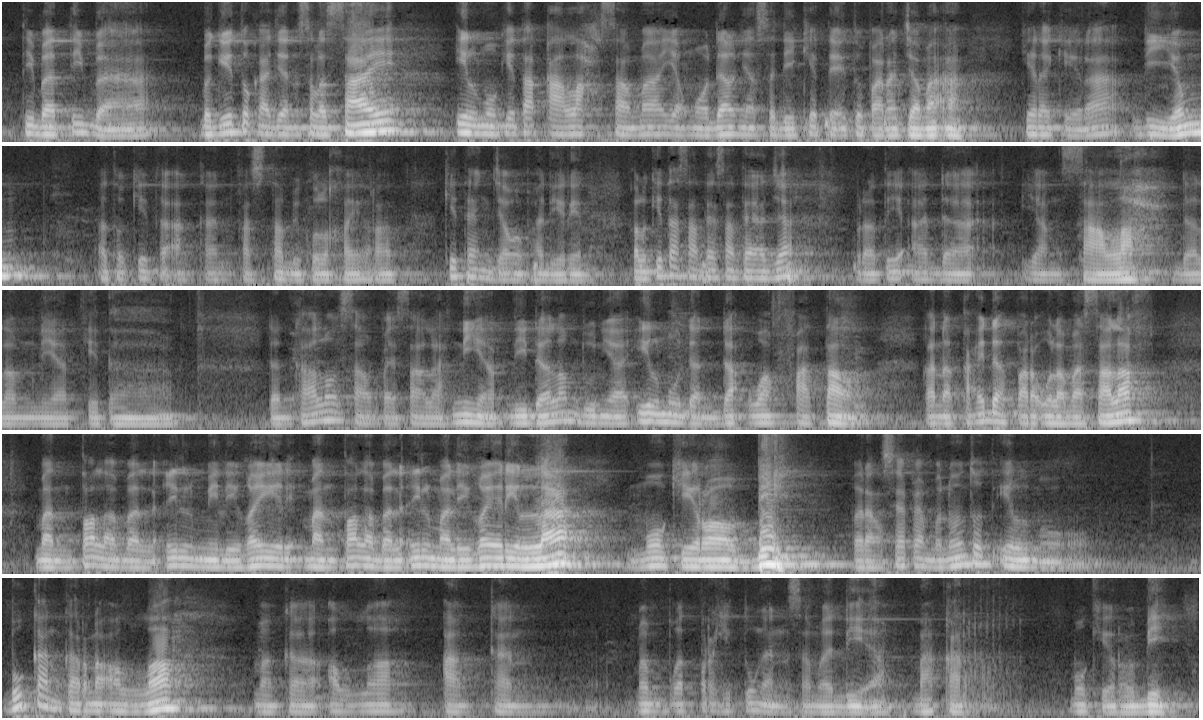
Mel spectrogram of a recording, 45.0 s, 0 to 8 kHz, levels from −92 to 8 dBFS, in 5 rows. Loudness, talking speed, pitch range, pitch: -18 LUFS, 110 wpm, 90-115 Hz, 100 Hz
